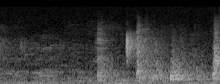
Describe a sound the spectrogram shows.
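A cue strikes a billiard ball with a sharp click.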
